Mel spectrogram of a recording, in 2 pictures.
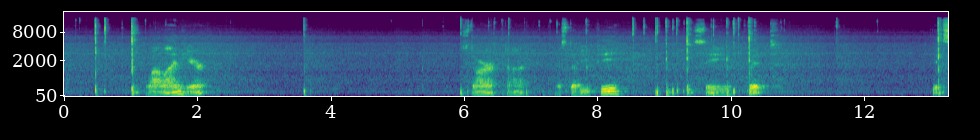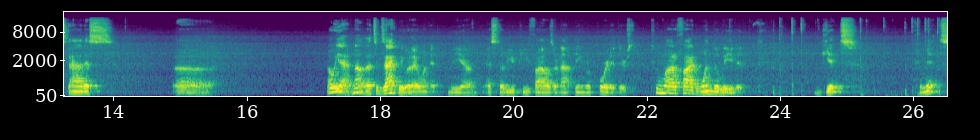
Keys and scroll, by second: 0.0-0.2 typing, 0.5 Tab, 1.0 Return, 3.6 o, 5.9-10.6 typing, 8.5 Escape, 12.0 Up, 13.1 Return, 23.5-26.5 typing.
